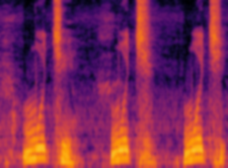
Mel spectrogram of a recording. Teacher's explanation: terpercikan nafas yang seharusnya tertahan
